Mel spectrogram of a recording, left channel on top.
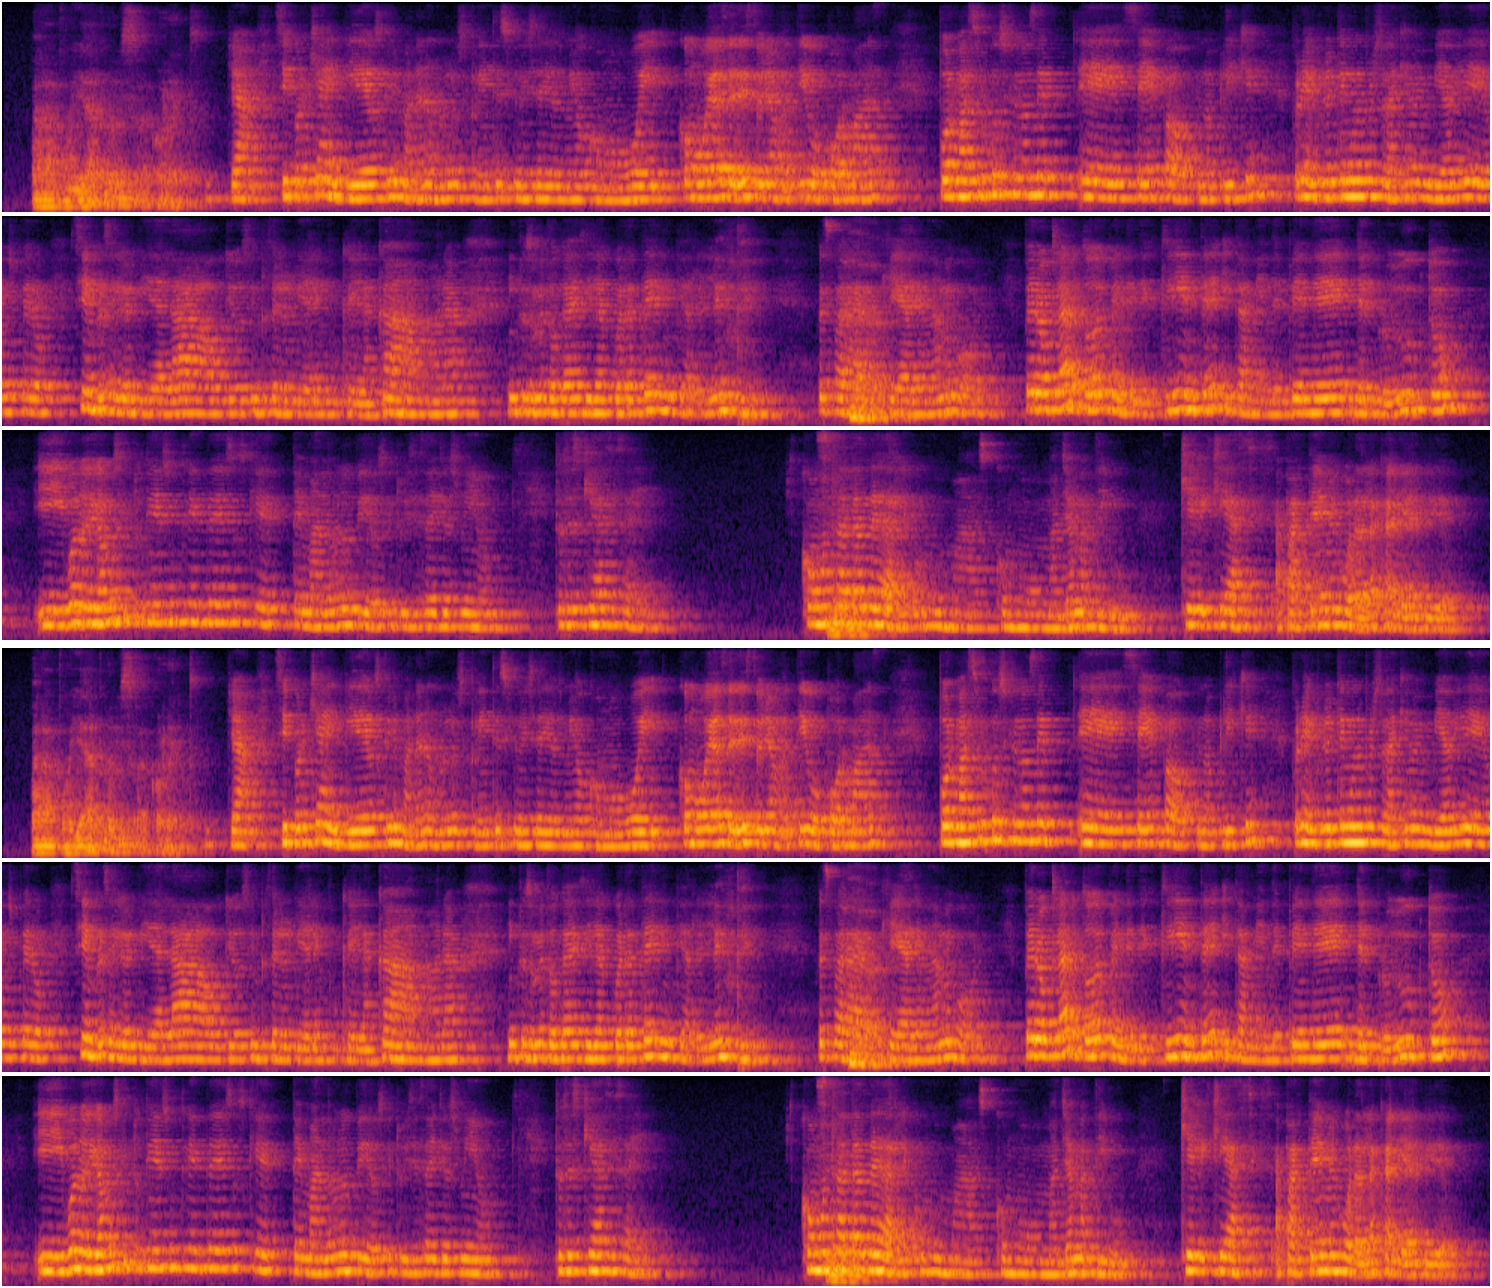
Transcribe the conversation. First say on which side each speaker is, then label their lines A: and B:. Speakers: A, on the right (about 80°); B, on the right (about 35°).
A: para apoyar lo visual correcto.
B: Ya, sí, porque hay videos que le mandan a uno de los clientes que uno dice, Dios mío, ¿cómo voy, cómo voy a hacer esto llamativo? Por más, por más trucos que uno se, eh, sepa o que uno aplique. Por ejemplo, yo tengo una persona que me envía videos, pero siempre se le olvida el audio, siempre se le olvida el enfoque de la cámara. Incluso me toca decirle, acuérdate de limpiarle el lente, <laughs> pues para
A: <laughs>
B: que haya una mejor. Pero claro, todo depende del cliente y también depende del producto y bueno, digamos que tú tienes un cliente de esos que te manda unos videos que tú dices, ay, Dios mío. Entonces, ¿qué haces ahí? ¿Cómo
A: Sí,
B: tratas de darle como más, como más llamativo? ¿Qué le, qué haces? Aparte de mejorar la calidad del video.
